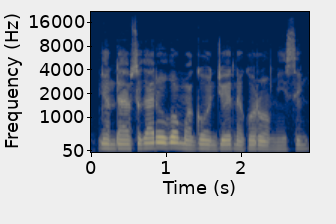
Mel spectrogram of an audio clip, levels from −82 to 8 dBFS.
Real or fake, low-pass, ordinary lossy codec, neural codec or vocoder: real; 19.8 kHz; none; none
